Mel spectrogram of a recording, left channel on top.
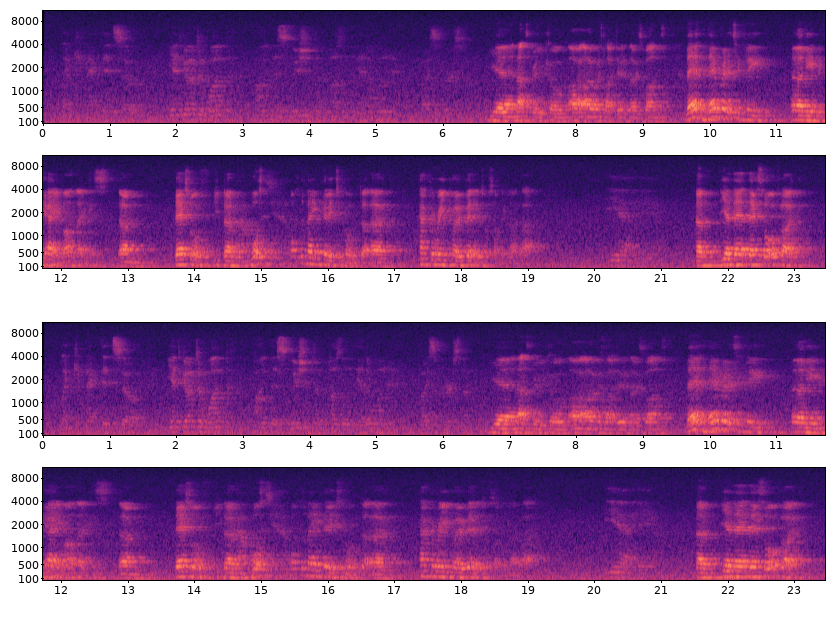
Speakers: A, on the right; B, on the left.
A: like connected. So you had to go into one to find the solution to the puzzle in the other one, and vice versa.
B: yeah, that's really cool. I, I always like doing those ones. They're and they're relatively early in the game, aren't they? Because um, they're sort of y- um,
A: That
B: what's
A: one is
B: the
A: yeah,
B: what's the main village called? Uh, Kakariko Village or something like that.
A: yeah, yeah, yeah.
B: Um, yeah, they're they're sort of like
